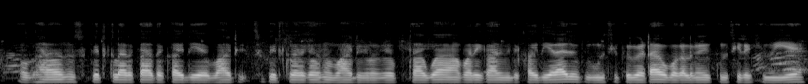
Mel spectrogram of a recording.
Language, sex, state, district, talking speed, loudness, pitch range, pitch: Hindi, male, Chhattisgarh, Korba, 260 wpm, -23 LUFS, 105-110 Hz, 110 Hz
